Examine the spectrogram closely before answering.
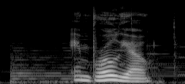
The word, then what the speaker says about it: imbroglio: Imbroglio.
